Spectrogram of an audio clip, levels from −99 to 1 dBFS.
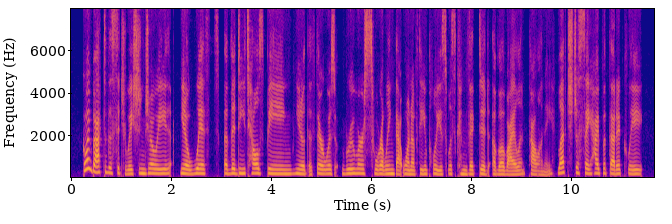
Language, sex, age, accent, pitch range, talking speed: English, female, 30-49, American, 190-220 Hz, 180 wpm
